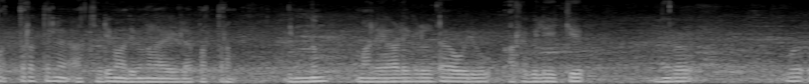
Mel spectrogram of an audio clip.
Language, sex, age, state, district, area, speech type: Malayalam, male, 18-30, Kerala, Palakkad, rural, spontaneous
